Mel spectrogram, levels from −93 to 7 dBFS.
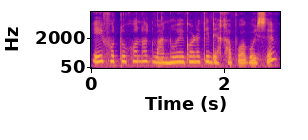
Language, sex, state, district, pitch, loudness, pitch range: Assamese, female, Assam, Kamrup Metropolitan, 260 Hz, -15 LUFS, 245-280 Hz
